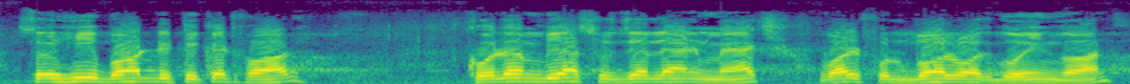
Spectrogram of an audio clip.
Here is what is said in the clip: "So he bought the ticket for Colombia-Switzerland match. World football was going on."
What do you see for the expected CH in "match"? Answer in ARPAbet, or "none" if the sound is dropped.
CH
